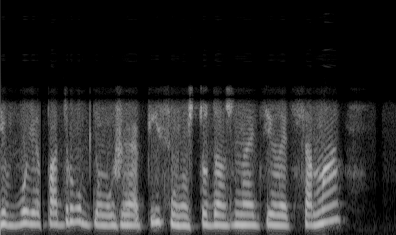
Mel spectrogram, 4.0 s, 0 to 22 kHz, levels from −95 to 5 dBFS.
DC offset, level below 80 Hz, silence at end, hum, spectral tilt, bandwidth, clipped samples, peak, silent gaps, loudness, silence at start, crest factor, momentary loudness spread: under 0.1%; -82 dBFS; 0.55 s; none; -9.5 dB/octave; 4.9 kHz; under 0.1%; -14 dBFS; none; -29 LUFS; 0 s; 14 dB; 3 LU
